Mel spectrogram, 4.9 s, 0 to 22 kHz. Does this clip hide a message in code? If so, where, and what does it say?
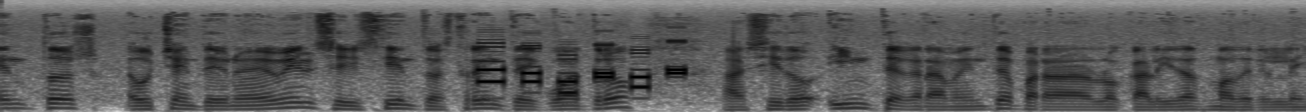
Yes: multi-frequency trunk signalling (R1, as on North American trunks) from 1.8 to 2.6 s, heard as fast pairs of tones, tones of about 70 ms. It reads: KP 9205 ST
